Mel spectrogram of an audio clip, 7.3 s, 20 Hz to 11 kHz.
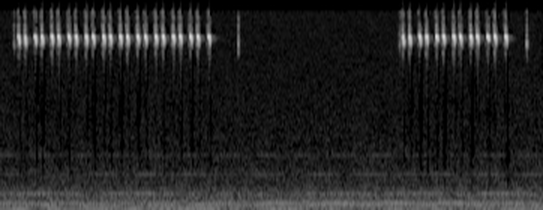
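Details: Spotted-wing hairy cricket from a 2020 Korean National Institute of Biological Resources recording: two bursts of roughly fifteen sharp, evenly spaced high-pitched pulses, each lasting about two and a half seconds, a lone click ending each burst, with quiet between.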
